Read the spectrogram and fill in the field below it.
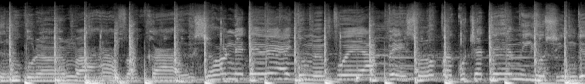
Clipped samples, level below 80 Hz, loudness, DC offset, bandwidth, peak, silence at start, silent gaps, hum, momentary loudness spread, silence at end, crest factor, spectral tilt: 0.7%; -14 dBFS; -11 LUFS; under 0.1%; 19 kHz; 0 dBFS; 0 s; none; none; 2 LU; 0 s; 10 dB; -4.5 dB/octave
